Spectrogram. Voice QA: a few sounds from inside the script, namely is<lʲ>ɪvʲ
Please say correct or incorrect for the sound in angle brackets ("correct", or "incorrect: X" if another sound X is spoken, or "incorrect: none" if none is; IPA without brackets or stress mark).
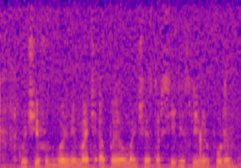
correct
